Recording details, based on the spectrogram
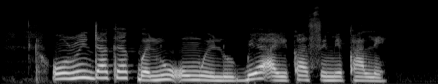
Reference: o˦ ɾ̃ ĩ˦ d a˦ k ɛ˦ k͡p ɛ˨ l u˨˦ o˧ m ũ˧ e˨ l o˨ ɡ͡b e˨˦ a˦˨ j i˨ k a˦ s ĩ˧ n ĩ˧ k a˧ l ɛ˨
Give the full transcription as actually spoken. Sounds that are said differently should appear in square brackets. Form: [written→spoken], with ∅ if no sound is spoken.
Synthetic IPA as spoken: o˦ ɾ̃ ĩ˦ d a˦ k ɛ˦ k͡p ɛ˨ l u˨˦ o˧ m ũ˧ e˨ l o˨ ɡ͡b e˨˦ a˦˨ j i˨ k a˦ s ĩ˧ [n→m] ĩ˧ k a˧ l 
